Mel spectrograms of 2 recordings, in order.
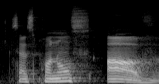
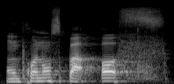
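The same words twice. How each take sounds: First: "of" with a short English vowel; "of" said the correct English way; right of. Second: "of" with a full French o, as spelled; "of" said the wrong way, like French. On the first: Teacher showing French learners the right "of": short English vowel. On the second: Teacher showing French learners the mistake on "of": wrong vowel. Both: Shown as a demonstration.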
